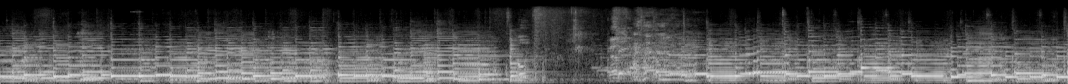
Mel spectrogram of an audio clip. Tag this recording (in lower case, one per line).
music
musical instrument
